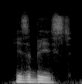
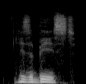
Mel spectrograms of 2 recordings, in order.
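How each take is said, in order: Both takes have the same delivery.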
